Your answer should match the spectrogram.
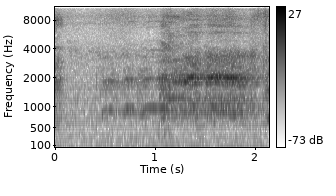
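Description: A rooster crowing once: one long call that starts about half a second in and swells before fading near the end.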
